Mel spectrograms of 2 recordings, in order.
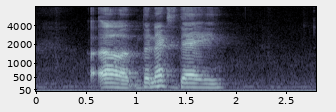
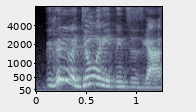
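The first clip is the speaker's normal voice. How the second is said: ordinary talk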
